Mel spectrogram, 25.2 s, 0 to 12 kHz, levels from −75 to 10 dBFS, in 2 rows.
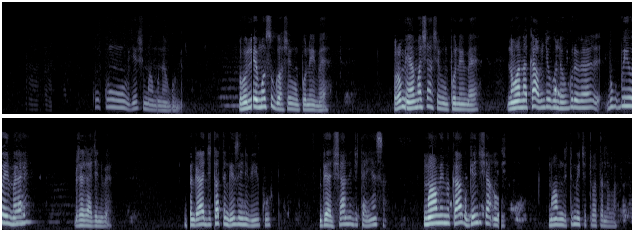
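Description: The whole speech clip has a rough, grainy texture, with noise filling the gaps between harmonics and a thin top end. That's the sound of low-delay AAC compression, likely AAC-ELD at around 32 kbps, where short frames resolve pitch poorly and the low bitrate starves the coder of bits.

On top of that come soft-edged dropouts from AAC frame loss with muting at 3.09–3.12 s, 4.99–5.04 s, 8.07–8.10 s, 16.29–16.38 s and 22.53–22.60 s. They last 20, 40, 20, 80 and 60 ms. The decoder zeroed the missing frames, so the sound dips out and back in.

There's also an echo leak, heard as a delayed copy of the speech about 380 to 410 ms behind, with the delay creeping up over the clip. It shows up at 6.86–7.02 s, 8.44–8.97 s, 11.02–13.10 s, 15.16–15.24 s, 19.71–20.67 s, 21.58–23.11 s and from 24.64 s to the end. It's a faint scrap at about −35 dB and gets loud at 11–13 s, where it sits only about 5 dB under the speech. 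That's likely a far-end loudspeaker whose echo canceller didn't fully remove it.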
